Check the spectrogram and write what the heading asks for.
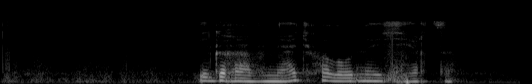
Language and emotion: Russian, neutral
